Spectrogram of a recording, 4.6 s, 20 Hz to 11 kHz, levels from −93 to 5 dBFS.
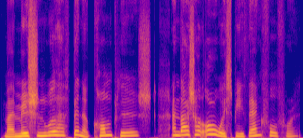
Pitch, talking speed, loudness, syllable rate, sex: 250 Hz, 185 wpm, -18 LUFS, 4.8 syllables/s, female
